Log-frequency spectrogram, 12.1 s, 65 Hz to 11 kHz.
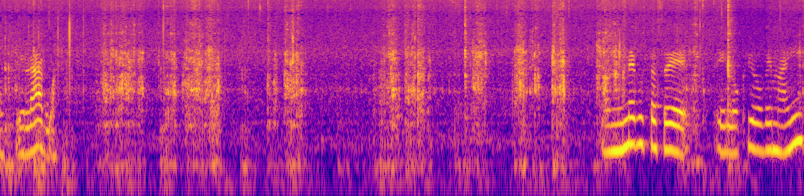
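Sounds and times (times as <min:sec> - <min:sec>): metal spoon scraping a pot: 0:00.0 - 0:00.7, 0:01.4 - 0:12.0
vegetables sizzling in oil: 0:00.0 - 0:12.0.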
